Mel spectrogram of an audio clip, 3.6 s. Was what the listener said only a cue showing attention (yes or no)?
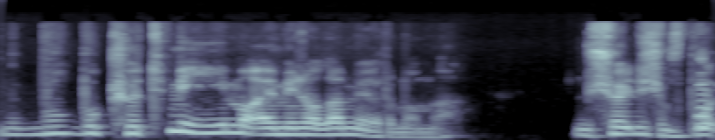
yes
